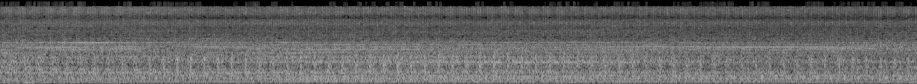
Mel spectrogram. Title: 2004 E46 M3 S54 rod knock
